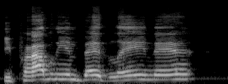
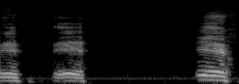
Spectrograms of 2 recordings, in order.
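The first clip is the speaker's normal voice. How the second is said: ordinary talk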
